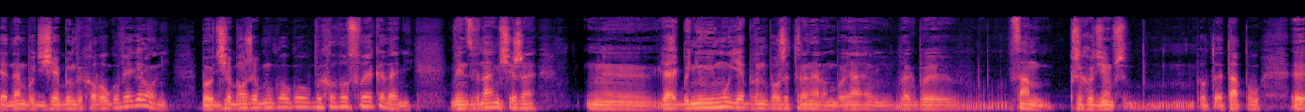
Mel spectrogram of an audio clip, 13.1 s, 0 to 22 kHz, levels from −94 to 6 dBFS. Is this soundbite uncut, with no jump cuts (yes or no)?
yes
